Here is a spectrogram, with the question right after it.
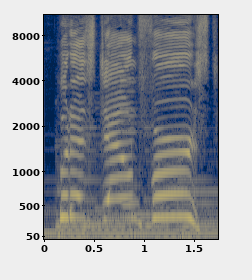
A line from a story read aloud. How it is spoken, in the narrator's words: Enzo shouted back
